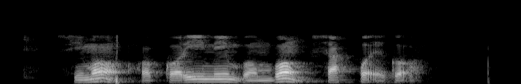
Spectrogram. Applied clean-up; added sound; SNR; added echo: none; none; none; none.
